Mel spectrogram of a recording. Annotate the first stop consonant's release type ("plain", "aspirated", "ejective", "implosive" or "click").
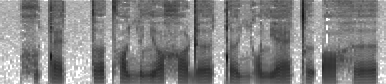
click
